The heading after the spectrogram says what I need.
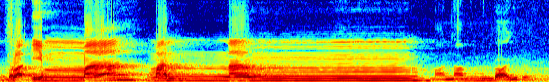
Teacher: fa imma manna ba'du itu asalnya manan, fa imma manan, berhubung tanwin bertemu ba itu adalah iklab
